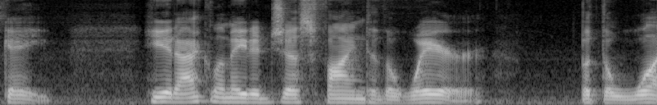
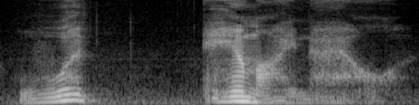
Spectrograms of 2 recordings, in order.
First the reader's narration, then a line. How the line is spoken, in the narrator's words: whispered to himself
